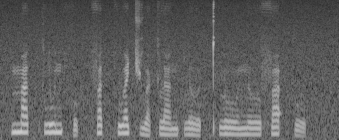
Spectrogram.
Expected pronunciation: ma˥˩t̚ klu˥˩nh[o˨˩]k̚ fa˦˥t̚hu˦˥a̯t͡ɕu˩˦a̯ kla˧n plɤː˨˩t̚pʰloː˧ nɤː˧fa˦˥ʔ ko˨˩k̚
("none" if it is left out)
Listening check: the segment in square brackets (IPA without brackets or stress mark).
o˨˩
